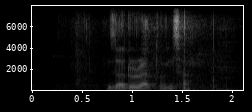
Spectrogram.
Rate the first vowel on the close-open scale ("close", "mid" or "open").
mid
